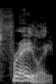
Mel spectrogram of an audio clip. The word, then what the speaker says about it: Frehley: think it's an exciting both pronunciations have become acceptable but I think technically it is ace frehley it's Fraley right yeah not that I'm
